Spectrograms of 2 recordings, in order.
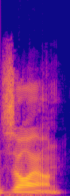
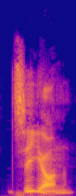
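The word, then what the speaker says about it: Zayin: Zion has a surf sound sir as in Zion although Zion is actually pronounced zeon and Hebrew but in any case of the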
